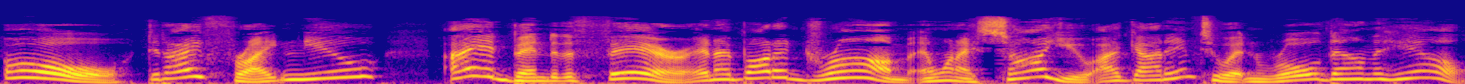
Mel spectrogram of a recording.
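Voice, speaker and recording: With a quiet background behind him, a man uses a put-on character voice pitched extremely high, with very wide pitch swings. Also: moderate pace. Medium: read story. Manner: bright, cheeky.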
